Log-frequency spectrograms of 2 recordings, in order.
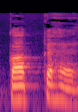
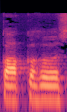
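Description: First: The word ends with a separate 'hai' syllable. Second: The word ends in an attached short 'ah' sound. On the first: The speaker calls it wrong. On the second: The speaker calls it right.

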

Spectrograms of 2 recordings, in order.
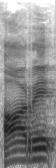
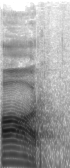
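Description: First: An extra vowel sound follows the R. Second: The word ends on the R sound. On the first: The speaker calls it wrong. "ಆರ್ ಎ ಅಂತ ಹೇಳೋದಲ್ಲ" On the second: The speaker calls it right. "So ಇ silent ಆಗಿರುತ್ತೆ"

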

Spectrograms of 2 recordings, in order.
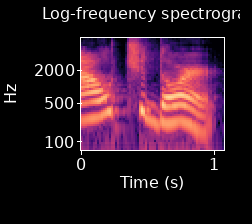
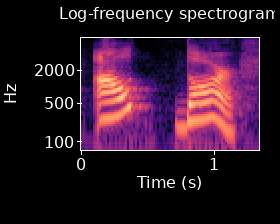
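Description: First: An extra i vowel follows the t. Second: The t is swallowed with no added vowel. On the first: The speaker calls it wrong. "colocam um i onde não tem, fala outdoor" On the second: The speaker calls it right. "é outdoor. Esse T do inglês, ele é engolido"

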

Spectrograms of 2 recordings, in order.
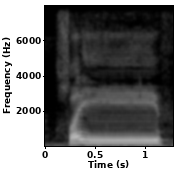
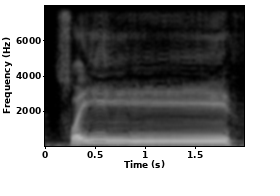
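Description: First: The vowel is held for two beats. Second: The vowel is held for three beats. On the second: "atau tiga alif"

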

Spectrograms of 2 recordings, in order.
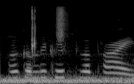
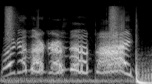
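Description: First: It is said at a normal volume. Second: It is yelled even louder.

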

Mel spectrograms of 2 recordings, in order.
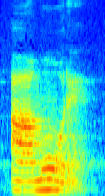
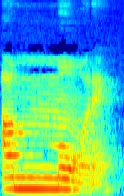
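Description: First: The m sound is short and single. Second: The m sound is held long and doubled. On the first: The speaker calls it right. "It is amore" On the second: The speaker calls it wrong. "please don't say the double M here. It's not amore"

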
